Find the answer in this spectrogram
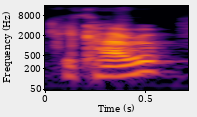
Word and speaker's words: Hikaru: Yeah, so the Beyblade fight between Haku, raw name, pronunciation, Hikaru, with Kenta does happen.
